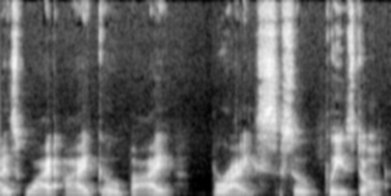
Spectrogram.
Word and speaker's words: Bryce: However, the actual pronunciation of this maiden name, this surname, is Brees. The Bryces or the Breeses were such Huguenots that came over from France into the Charlestown area.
